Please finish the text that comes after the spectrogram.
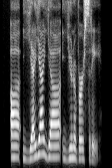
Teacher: it starts with a vowel letter, but your mouth makes a ya consonant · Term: y consonant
